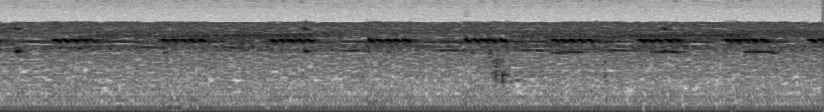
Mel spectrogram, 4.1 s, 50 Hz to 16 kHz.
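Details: Wild cricket chirping at night, eastern Botswana, 21 May, 2:30 am. Evenly spaced high, buzzy pulses sound roughly twice per second against a persistent low hum and a couple of soft knocks.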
